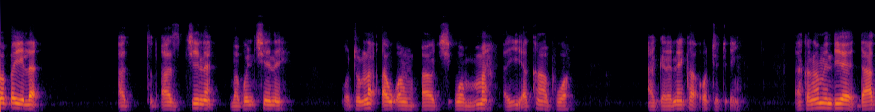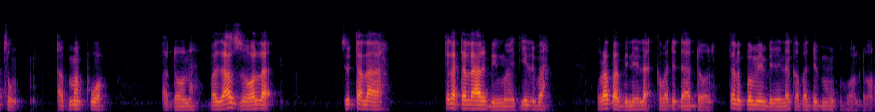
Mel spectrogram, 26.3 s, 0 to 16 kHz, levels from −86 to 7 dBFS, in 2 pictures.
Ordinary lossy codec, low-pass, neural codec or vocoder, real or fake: Opus, 16 kbps; 7.2 kHz; codec, 16 kHz, 16 kbps, FunCodec, trained on Chinese and English, 50 frames a second; fake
